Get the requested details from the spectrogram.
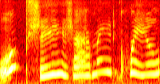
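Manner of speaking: very high put-on little-old-granny voice. Narrating a funny picture and voicing the grandma in it, grandma voice. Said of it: "that's my grandma voice".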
